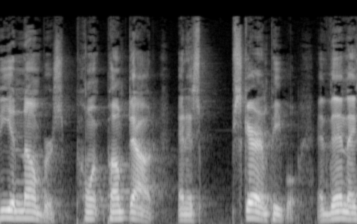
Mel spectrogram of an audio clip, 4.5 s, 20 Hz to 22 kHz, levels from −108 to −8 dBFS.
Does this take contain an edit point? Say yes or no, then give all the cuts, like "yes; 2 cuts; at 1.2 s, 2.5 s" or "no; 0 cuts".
no; 0 cuts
